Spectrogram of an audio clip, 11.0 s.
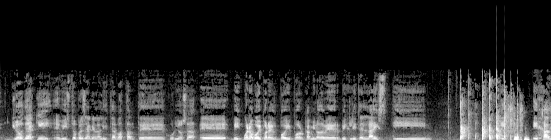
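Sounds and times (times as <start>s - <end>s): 
speech: 0.2s - 8.7s, 10.0s - 11.0s
applause: 9.2s - 10.4s.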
